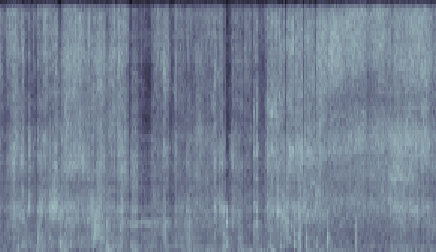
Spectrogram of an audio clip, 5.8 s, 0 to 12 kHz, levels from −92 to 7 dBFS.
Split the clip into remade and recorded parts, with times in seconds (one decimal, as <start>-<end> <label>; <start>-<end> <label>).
0.0-4.0 remade; 4.0-5.2 recorded; 5.2-5.8 remade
